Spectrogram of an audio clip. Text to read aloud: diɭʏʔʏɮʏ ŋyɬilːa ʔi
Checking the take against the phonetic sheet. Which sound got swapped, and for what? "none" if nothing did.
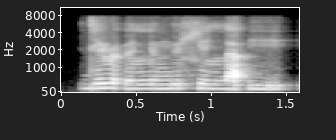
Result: ɮ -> lː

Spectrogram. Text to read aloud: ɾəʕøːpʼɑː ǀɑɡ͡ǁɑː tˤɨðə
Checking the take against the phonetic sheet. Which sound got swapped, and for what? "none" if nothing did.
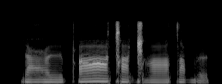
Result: ð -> b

